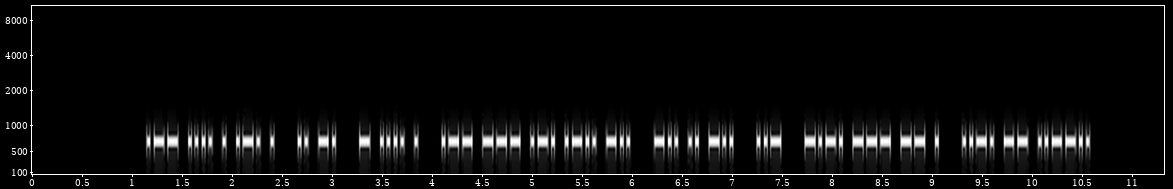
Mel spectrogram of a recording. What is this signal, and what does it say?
Morse code, heard as a keyed tone, about 34 wpm, 690 Hz. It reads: WHERE IN THE WORLD DID U COME FM?
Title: Sentences from Top 200 Words and Abbreviations 35wpm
